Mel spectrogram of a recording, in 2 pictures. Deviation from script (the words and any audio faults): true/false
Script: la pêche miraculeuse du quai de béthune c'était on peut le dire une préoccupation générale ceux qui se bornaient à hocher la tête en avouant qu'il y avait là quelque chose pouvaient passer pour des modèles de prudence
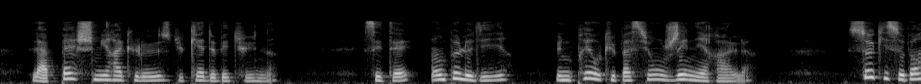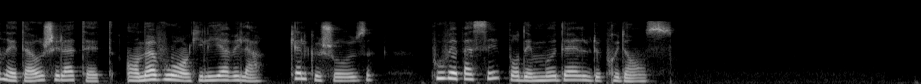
false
